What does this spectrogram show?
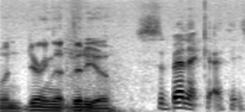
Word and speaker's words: Šibenik: And how you had the pronunciation when during that video? Šibenik, I think he said.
